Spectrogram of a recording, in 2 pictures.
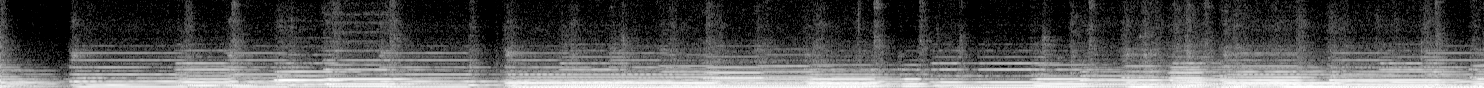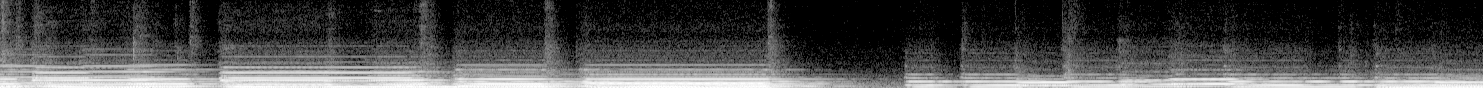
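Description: Church organ playing a slow piece of held chords, with deep bass notes that come and go, and a short pause about three-quarters of the way through.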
